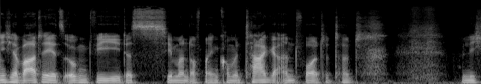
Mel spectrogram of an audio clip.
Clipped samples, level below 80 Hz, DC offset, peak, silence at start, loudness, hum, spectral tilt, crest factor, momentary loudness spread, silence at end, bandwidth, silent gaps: under 0.1%; -42 dBFS; under 0.1%; -2 dBFS; 0 s; -23 LUFS; none; -4.5 dB/octave; 20 dB; 19 LU; 0 s; 16 kHz; none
